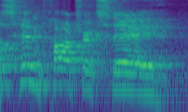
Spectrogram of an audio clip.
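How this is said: It is said in a put-on Irish accent.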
